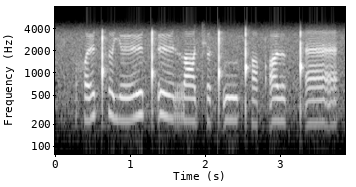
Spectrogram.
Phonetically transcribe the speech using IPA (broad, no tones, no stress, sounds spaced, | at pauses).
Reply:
χ ø ǃʰ ɵ j øː ǃʼ øː r ɑ cʰ ɵ ǃʼ uː ǃʰ ɑ qʼ ɵː k ǃʼ æː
